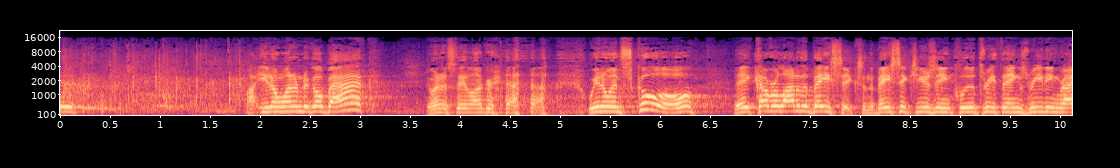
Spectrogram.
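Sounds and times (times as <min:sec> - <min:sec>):
speech: 0:00.0 - 0:00.4, 0:01.8 - 0:10.1
parents in an audience applauding: 0:00.0 - 0:02.5
laughter: 0:04.2 - 0:05.1.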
